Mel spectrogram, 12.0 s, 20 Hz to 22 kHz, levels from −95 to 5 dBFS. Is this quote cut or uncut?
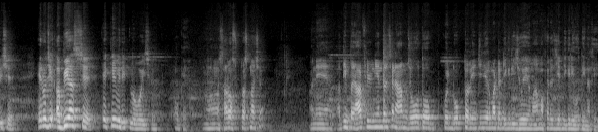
uncut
